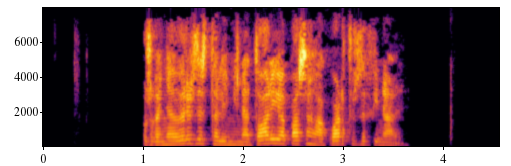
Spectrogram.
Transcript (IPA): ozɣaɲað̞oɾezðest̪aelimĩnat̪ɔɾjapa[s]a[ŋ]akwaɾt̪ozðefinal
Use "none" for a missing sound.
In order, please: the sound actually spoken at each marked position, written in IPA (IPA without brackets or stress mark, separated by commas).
s, ŋ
